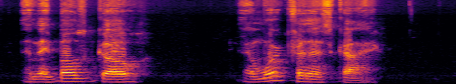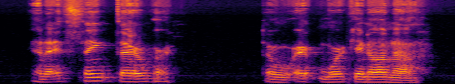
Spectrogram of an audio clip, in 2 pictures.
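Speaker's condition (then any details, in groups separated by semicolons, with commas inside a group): Multiple sclerosis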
